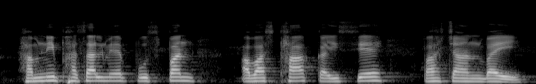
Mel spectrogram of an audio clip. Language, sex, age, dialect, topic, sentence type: Magahi, male, 18-24, Central/Standard, agriculture, statement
